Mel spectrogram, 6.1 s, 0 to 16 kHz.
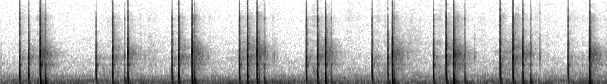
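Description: A small, hollow, round red plastic compact-style cosmetic case is held in both hands and tapped and scratched around its sides and lid with long nails and fingertips. About 25 sharp, dry taps land in quick clusters of two to four, some followed by brief scratchy brushes. Each tap dies away almost instantly over a faint low hum.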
